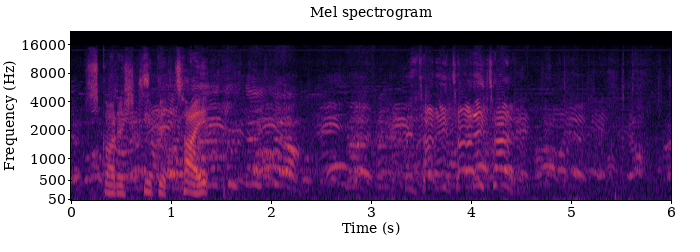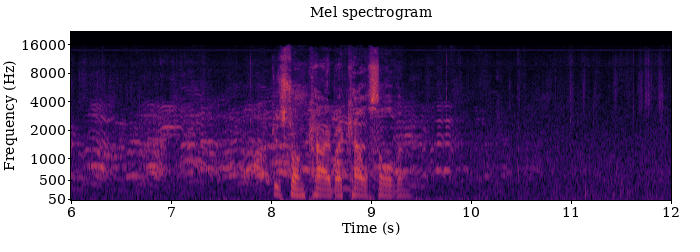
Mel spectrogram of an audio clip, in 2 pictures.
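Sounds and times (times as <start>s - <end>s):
players shouting calls: 0.0s - 10.8s.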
